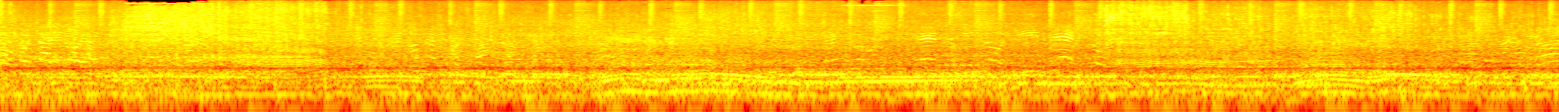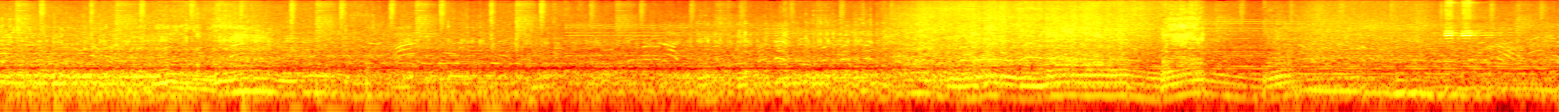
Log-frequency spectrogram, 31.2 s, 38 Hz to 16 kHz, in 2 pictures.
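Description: Vintage 1920s–30s sports car engines idling and pulling away one after another, with people talking nearby.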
